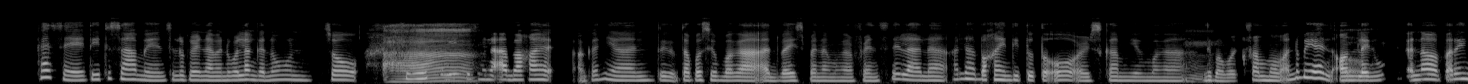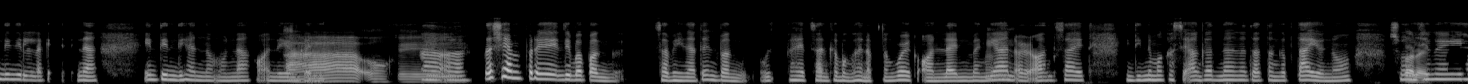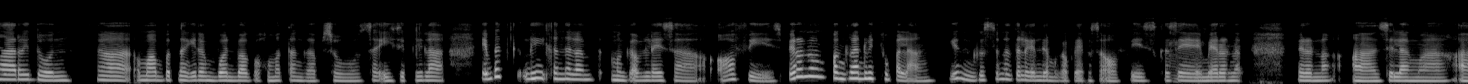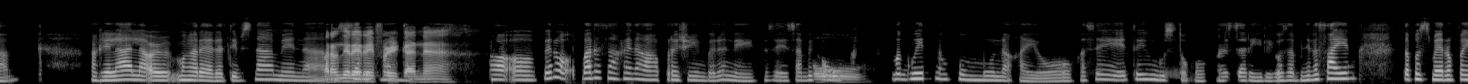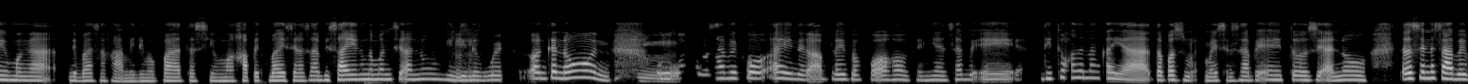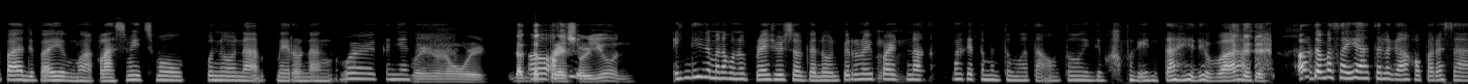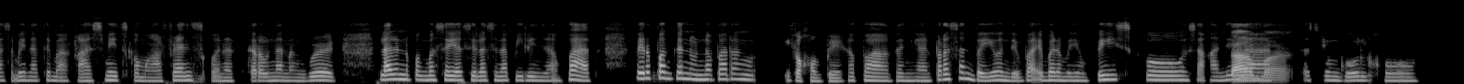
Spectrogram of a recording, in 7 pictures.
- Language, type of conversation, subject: Filipino, podcast, Paano ka humaharap sa pressure ng mga tao sa paligid mo?
- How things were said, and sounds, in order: drawn out: "Ah"; chuckle; in English: "Why you no work"; chuckle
